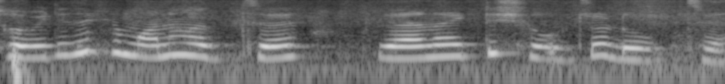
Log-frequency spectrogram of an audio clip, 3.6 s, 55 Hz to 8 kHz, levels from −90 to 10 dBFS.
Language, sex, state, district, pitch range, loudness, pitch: Bengali, female, West Bengal, North 24 Parganas, 255-295 Hz, -16 LUFS, 270 Hz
